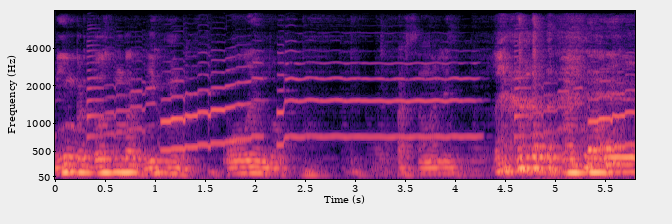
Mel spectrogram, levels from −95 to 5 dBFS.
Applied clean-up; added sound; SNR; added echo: none; Wind instrument, woodwind instrument; 11 dB; reverberation time 0.6 s.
